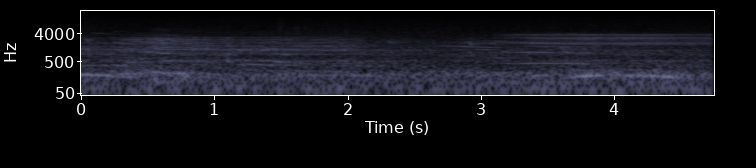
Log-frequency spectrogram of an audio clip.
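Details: Red deer bellowing, or bolving, in October 2014 while preparing for the rut: a faint, drawn-out, harmonic groan that swells and fades, with a second rising tone near the end over steady background hiss.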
